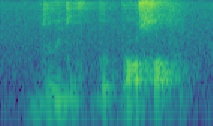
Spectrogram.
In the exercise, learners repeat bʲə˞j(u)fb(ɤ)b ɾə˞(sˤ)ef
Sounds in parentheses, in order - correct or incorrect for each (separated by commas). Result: correct, incorrect, correct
